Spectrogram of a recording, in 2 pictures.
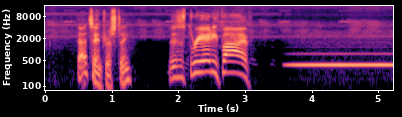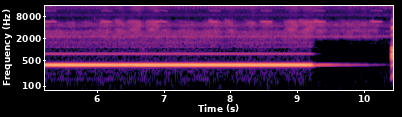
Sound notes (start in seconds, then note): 3.9 medium-pitched tone sounds; 8.8 tone stops, echoes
